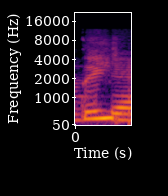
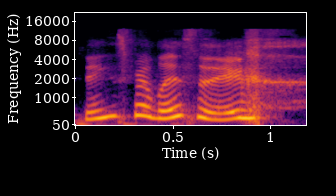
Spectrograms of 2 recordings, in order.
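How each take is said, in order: First: It is said in a snippy, bitchy tone. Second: It is said in a friendly, pleasant tone. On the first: The speaker calls it wrong. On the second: The speaker calls it right.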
